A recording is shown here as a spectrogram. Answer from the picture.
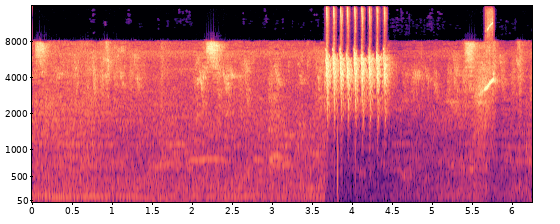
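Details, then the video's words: Mountain cemblek bird chirping: a rapid burst of about nine dry, high chirps in under a second, then a single thin rising whistle, over a low rumble of background noise. "Chirping Sound of Mountain Cemblek Bird"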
